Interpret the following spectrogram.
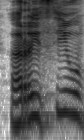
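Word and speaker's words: receive: बिल्कुल ध्यान से देखिए जब किसी वर्ड में ई आई आए तो ई आई को क्या पढ़ते हैं बड़ी ई के रूप में पढ़ते हैं और बड़ी ई के उच्चारण मैं बता देता हूं इस तरह मात्रा होता है बड़ी ई की मात्रा अब आइए यहां पर समझिए जैसे आर ई सी ई आईवी ई क्या पढ़ेंगे रिसीव पढ़ेंगे अब कहिए सर कैसे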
